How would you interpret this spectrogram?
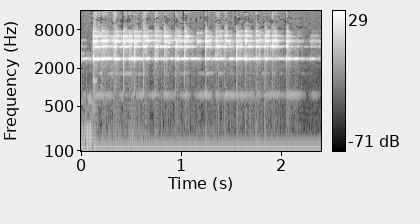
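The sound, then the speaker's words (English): The town crier from Darlington rings his handbell at an event in Bishop Auckland, its clapper striking rapidly and continuously in a fast, steady clatter over a bright, ringing metallic tone that sustains throughout, loud and with no voices. “So, can we hear those bells again?”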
